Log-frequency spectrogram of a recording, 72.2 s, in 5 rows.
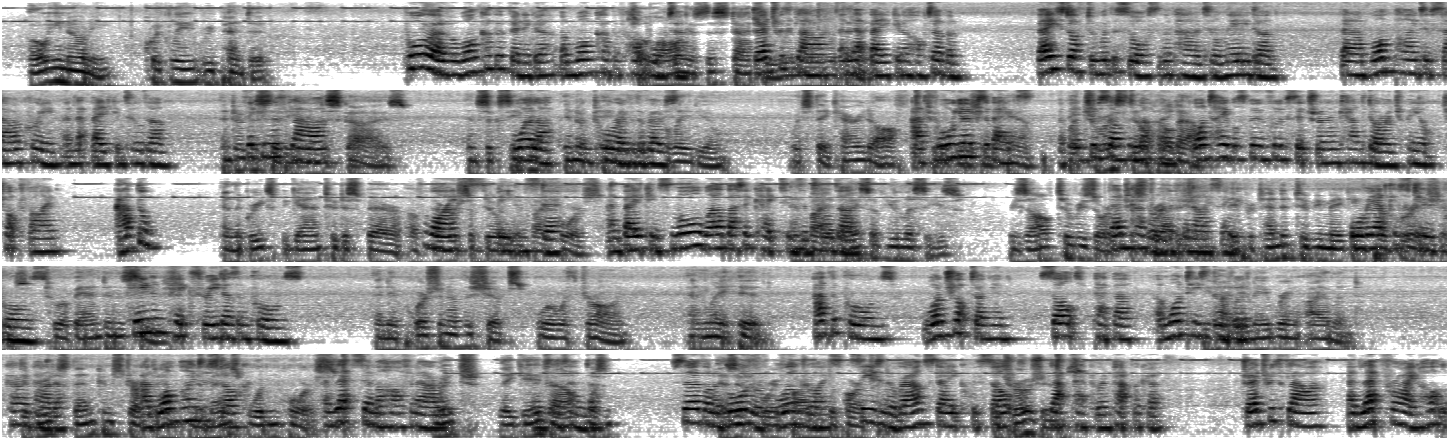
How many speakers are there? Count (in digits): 2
